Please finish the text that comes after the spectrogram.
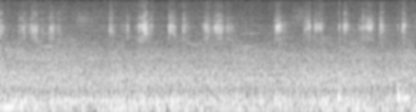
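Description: Pen scratching on paper while a derivative is worked out by hand, soft and close, with quiet short strokes continuing steadily under a faint room hum.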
